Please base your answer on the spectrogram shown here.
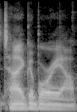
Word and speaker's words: Taiga Boreal: It is Taiga Boreal. Perfect. I'm Yes. American. Americans are terrible at pronunciations.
